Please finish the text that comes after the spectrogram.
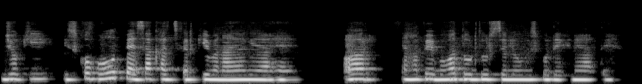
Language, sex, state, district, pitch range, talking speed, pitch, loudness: Hindi, female, Bihar, Jahanabad, 220-240 Hz, 195 wpm, 225 Hz, -14 LUFS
